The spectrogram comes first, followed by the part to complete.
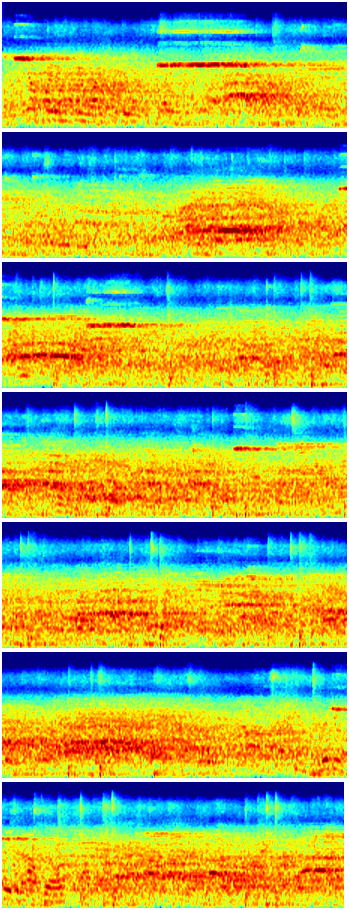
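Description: Volleyballs being hit and bouncing on the hard courts of a large echoing sports hall, over the steady chatter of players and spectators. Short referee whistle blasts sound several times.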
